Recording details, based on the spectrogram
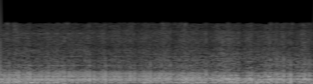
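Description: A motorcycle rebuilt from a scrapped bike by a young man in Nagpur runs with a steady, buzzing engine drone, loud and close, holding an even pitch without pauses.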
